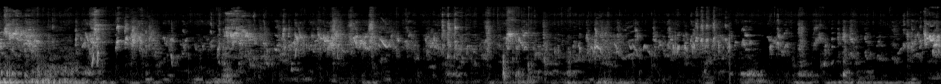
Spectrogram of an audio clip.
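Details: Pet parakeets give scattered short high chirps and twittering notes. Soft fluttering and faint rustling run between the calls.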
